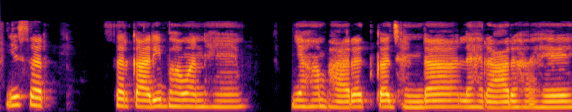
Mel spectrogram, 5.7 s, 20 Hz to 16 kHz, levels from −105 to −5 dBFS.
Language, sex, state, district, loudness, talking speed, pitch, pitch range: Hindi, female, Chhattisgarh, Sarguja, -19 LUFS, 125 wpm, 205 Hz, 195-215 Hz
